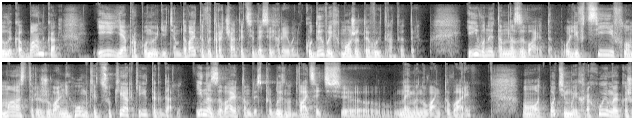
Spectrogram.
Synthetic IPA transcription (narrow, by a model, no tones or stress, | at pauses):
elˠɪkɐbɑnkɐijapɾɔpɔnujʊdʲitʲɐmd̪ɐʋɑjt̪ɛʋɪt̪ɾɐt͡ʃɑt̪ɪt͡sʲid̪ɛsʲɐtʲɦɾɪʋḛnʲkʊd̪ɪʋɪjixmɔʒet̪ɛʋɪt̪ɾɐt̪ɪt̪ɪ̥ | iʋɔnɪt̪ɑmnɐzɪʋɑ̰jʊ̰t̚ʲt̪ɑmɔ̰lʲiwt͡sʲiflˠɔmɑst̪eɾɪʒʊʋɑlʲnʲiɦumkɪt̪sʊkɛrkɪit̪ɐɡd̪ɑ̰lʲiinɐzɪʋɑjʊt̪ɑmd̪ɛsʲpɾɪblˠɪznɔd̪ʋɑt͡sʲːɐtʲ | nɐimenʊʋɑ̰nʲt̪ɔʋɑ̰ɾʲiw | oːt̪̚pɔtʲimːɪjixrʔɐxujemɔjakːɐʒ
